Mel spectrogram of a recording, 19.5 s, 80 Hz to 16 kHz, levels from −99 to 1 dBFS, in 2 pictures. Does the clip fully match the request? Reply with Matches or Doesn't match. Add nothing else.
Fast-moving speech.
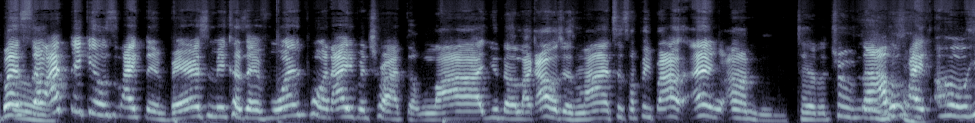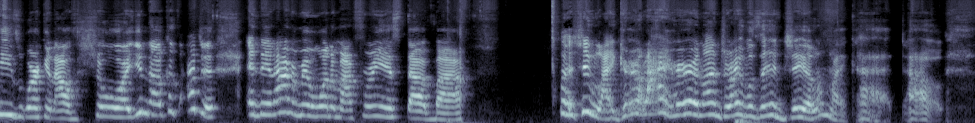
Matches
